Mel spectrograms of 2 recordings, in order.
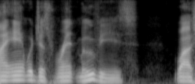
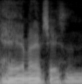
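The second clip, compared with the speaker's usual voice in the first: put-on smooth radio-host voice, lower and quieter; 5 semitones lower, 7 dB quieter than usual. Teasing a co-host about how he sounds, smooth jazz radio host voice. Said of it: "sound like you're on a jazz radio show".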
